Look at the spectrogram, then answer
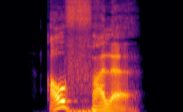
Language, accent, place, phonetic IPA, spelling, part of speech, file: German, Germany, Berlin, [ˈaʊ̯fˌfalə], auffalle, verb, De-auffalle.ogg
- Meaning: inflection of auffallen: 1. first-person singular dependent present 2. first/third-person singular dependent subjunctive I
